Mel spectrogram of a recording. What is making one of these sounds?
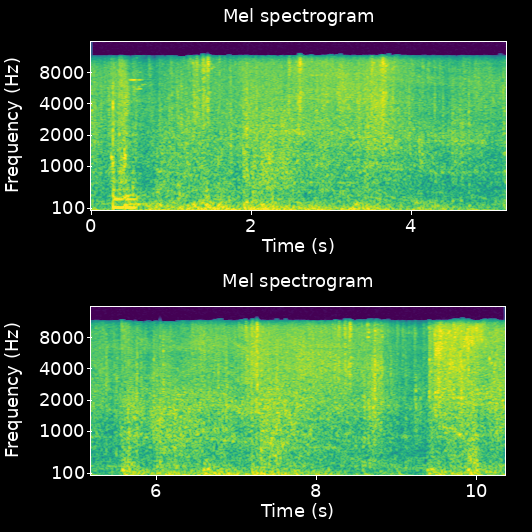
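Water splashes and sprays around a racing boat.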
